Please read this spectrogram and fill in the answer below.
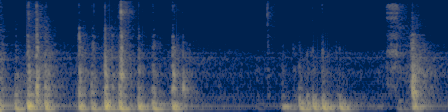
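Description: Typing on a computer keyboard: a quick run of keystrokes through the first second, a short pause, then a few more key presses.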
